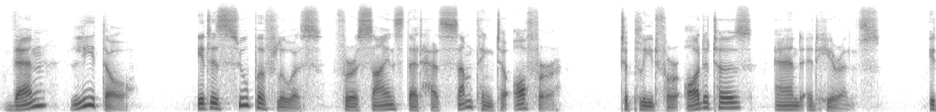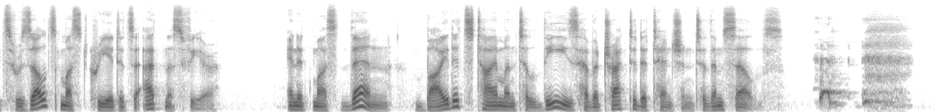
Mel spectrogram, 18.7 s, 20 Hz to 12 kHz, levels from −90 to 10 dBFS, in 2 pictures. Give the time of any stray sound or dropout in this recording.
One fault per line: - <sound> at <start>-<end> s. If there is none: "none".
- laugh at 17.5-18.5 s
